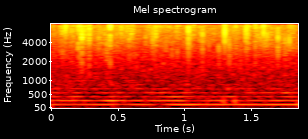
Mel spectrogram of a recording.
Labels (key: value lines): label: biophony, midshipman
recorder: SoundTrap 500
